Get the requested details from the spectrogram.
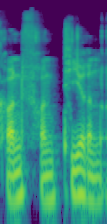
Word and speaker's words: konfrontieren: Konfrontieren, ohne das dritte R.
